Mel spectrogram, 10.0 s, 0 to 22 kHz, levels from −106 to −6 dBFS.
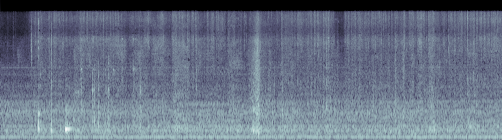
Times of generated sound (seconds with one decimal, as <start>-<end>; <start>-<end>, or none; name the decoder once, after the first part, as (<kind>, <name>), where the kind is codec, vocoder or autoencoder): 1.1-3.6 (vocoder, BigVGAN v2); 5.7-6.4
